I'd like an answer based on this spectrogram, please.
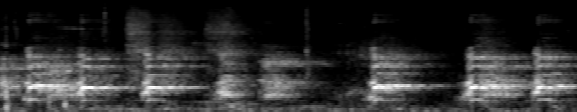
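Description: A dog giving a rapid string of short, high-pitched yelping barks, about a dozen in three bunches.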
